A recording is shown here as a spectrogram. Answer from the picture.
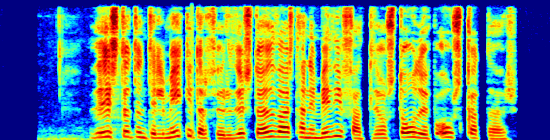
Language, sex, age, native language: Icelandic, female, 30-39, Icelandic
